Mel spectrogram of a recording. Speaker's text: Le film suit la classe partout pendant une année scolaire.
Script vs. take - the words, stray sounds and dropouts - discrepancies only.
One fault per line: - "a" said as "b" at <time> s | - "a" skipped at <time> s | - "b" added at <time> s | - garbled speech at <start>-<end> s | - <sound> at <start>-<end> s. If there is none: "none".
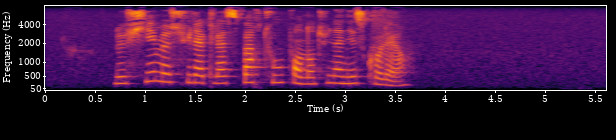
none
